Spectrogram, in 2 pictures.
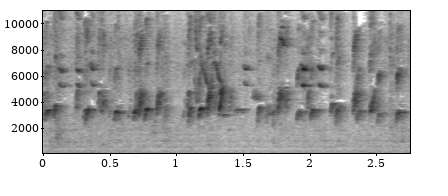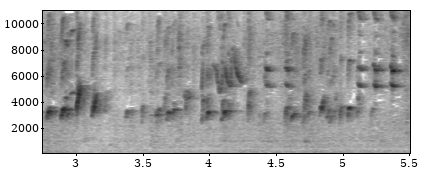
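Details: Several canaries in full song, with bright, quick chirps and rolling trills layered over one another in an unbroken high chorus that swells and dips, over a faint low background hum.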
